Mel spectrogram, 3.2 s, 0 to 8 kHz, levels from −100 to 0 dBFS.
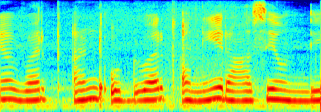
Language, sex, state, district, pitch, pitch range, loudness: Telugu, male, Andhra Pradesh, Sri Satya Sai, 220 Hz, 210-240 Hz, -14 LUFS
